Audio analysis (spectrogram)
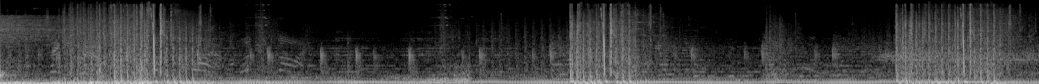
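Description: Rapid automatic gunfire from a high-recoil gun in the video game Modern Warfare 3 crackles in dense, sustained bursts, loud and close, with a voice talking over it.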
